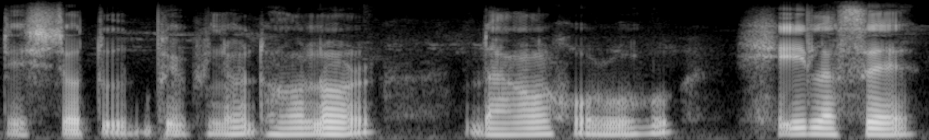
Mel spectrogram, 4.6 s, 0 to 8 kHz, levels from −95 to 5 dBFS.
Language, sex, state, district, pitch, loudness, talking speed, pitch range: Assamese, male, Assam, Sonitpur, 130 Hz, -20 LUFS, 90 wpm, 125-135 Hz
